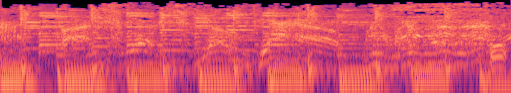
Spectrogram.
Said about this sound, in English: The black-bellied whistling duck, Dendrocygna autumnalis. Today's Talkin' Birds featured feathered friend.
